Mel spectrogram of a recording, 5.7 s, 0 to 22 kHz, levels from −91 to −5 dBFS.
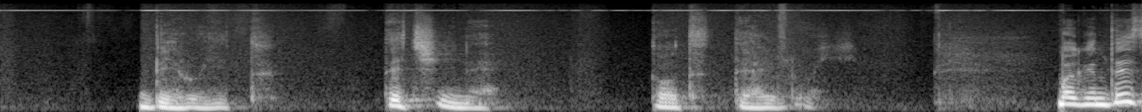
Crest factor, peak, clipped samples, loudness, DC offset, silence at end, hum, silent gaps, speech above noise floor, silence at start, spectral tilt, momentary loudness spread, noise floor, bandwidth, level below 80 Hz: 18 dB; -2 dBFS; under 0.1%; -19 LUFS; under 0.1%; 0 s; none; none; 33 dB; 0.7 s; -7 dB/octave; 24 LU; -50 dBFS; 18 kHz; -56 dBFS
